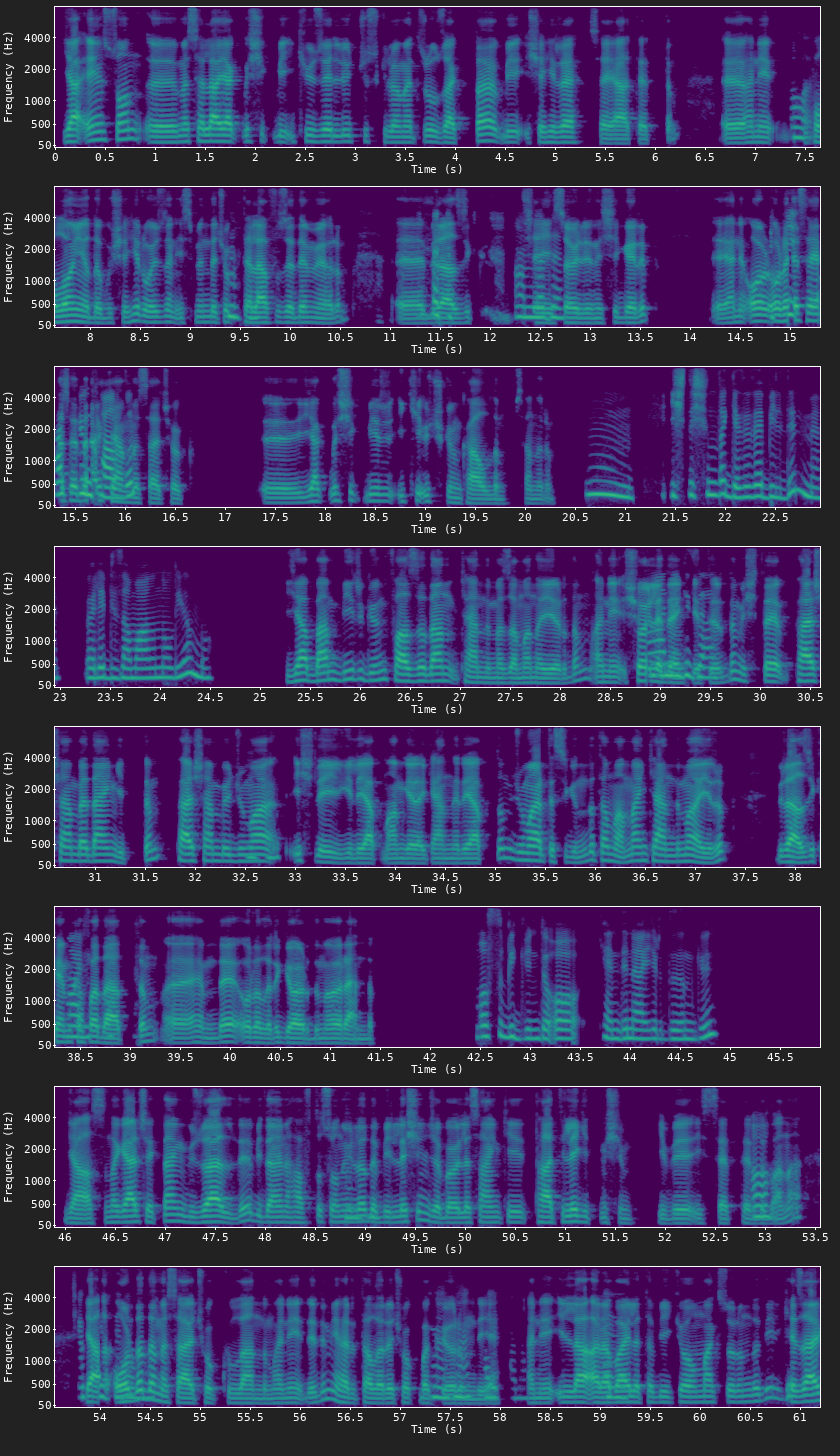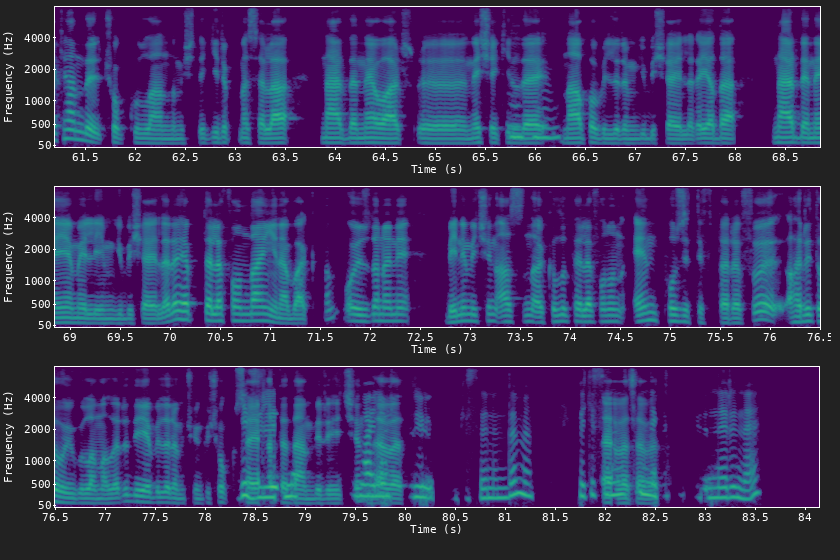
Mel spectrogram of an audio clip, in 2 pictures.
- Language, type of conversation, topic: Turkish, podcast, Akıllı telefonlar hayatını nasıl kolaylaştırıyor ve nasıl zorlaştırıyor?
- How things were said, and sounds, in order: unintelligible speech; chuckle; other background noise; "gezebildin de" said as "geze de bildin"; chuckle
